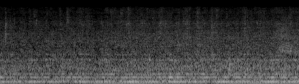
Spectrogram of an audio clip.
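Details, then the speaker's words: Whirlpool top-load washer drain pump during cycle: steady low hum with strong watery churn as water is pulled out evenly; healthy, powerful drain pump. "into the rinse cycle now but I wanted you to hear that drain that pumps work a nice powerful get all the water out of there"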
